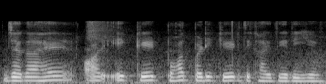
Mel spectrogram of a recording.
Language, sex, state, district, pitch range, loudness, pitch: Hindi, female, Haryana, Jhajjar, 155-180 Hz, -15 LUFS, 175 Hz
